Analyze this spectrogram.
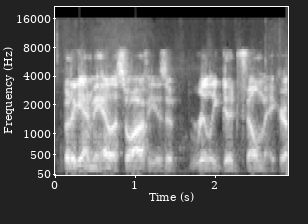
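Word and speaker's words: Michele Soavi: Well, it kind of looked like, other than the Luigi Cozzi, it mostly stayed between Lamberto Bava and how do you say his name? Michele Sova? – Mihaela Soavi. – Yeah, I always say it wrong. I'm never going to be able to say it right.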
